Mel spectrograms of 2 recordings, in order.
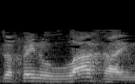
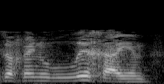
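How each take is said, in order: First: The L carries a full 'a' vowel. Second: The L carries a short reduced vowel. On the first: It could sound like a wish not to live. The speaker calls it wrong. "not to say Zochenu Lachaim with a patach" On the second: It is a plain wish for life. The speaker calls it right. "rather they say Zochenu Lichaim with a shva"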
